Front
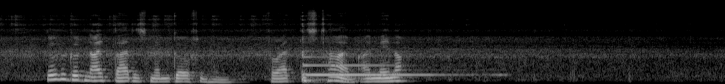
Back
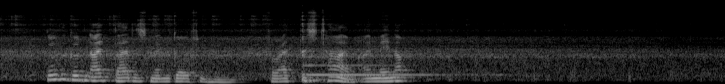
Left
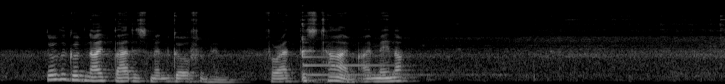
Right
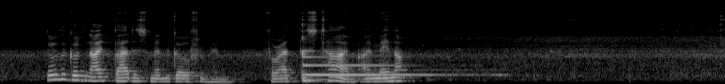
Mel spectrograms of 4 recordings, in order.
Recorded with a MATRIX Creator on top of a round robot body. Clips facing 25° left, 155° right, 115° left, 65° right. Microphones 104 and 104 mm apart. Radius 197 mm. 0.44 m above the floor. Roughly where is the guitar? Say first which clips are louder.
Front 9 dB, right 7 dB; ahead.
